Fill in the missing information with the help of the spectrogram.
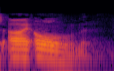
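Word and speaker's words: aion: The word forever is ion. It's not the pronoun I and the word O-W-N. It's an alpha I-O-N. And the A-I is a diphthong pronounced like a long I. I-on. Long O. I-on makes reference to the resurrection body.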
